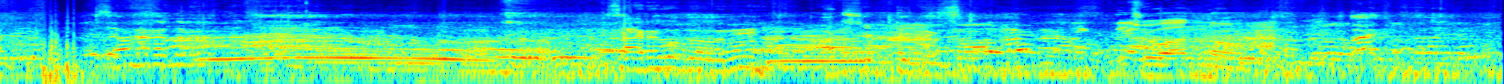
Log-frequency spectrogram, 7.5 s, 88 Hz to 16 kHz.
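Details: Sahiwal bull calves, six to eight months old, for sale at Ambari cattle market on 31 January 2025, where a Chattogram farmer buys. A long harmonic bellow rises and falls, then shorter lowing calls follow amid market chatter and crowd noise.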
